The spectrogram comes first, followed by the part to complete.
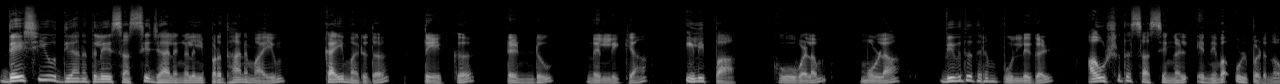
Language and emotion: Malayalam, neutral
